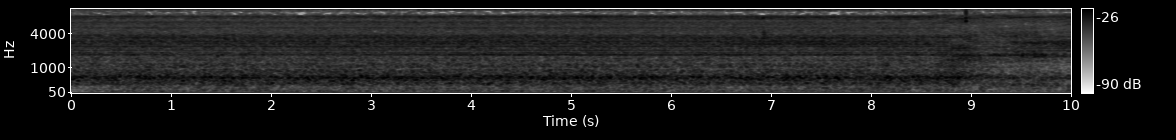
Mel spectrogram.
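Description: Faint, steady hiss of a hot air rework gun's airflow on a low fan setting, reflowing solder paste on a circuit board; it drops slightly near the end.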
